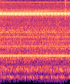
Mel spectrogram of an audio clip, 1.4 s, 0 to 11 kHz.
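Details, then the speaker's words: Mikini 1610L mill's new 2 hp AC inverter-duty motor on a Hitachi sensorless vector VFD turning slowly at low drive frequency: steady high electrical whine over faint hum, likely an artifact that smooths out at higher speed. "a frequency artifact I guess but uh Smooths out once you bump it up"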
